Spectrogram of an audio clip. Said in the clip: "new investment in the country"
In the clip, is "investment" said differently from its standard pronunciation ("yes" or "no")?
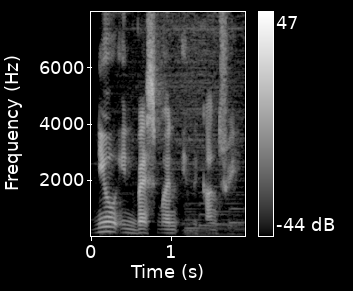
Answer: no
